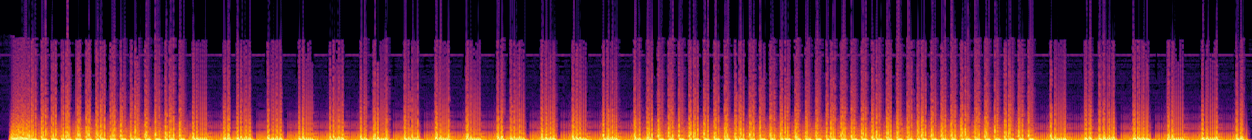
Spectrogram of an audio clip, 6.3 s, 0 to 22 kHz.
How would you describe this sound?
This is a Casio SK-1 I did around a year ago or so From Reeds book plus a video out and 18 on board RCA jacks with another 25 PIN DPI that can run through a breakbox. Noise and Bent Sounds as Usual. Crashes ALOT. Oh and it's not the hardest "mother of bends" Serious, I wore socks and everything.
background, casio, circuit-bent, forground, glitch, if-your-crazy, lo-fi, noise, old, rca, scenedrop, school, sfx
